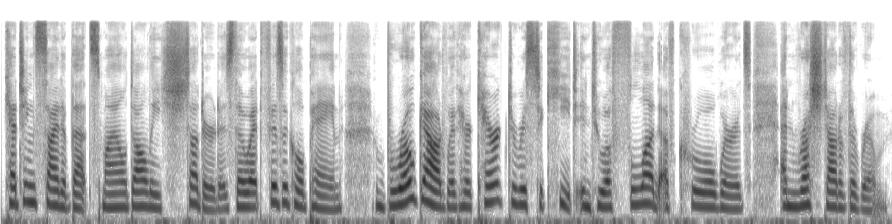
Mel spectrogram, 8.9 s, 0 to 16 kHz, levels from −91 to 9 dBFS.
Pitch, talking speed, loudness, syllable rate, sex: 205 Hz, 200 wpm, -19 LUFS, 5.2 syllables/s, female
